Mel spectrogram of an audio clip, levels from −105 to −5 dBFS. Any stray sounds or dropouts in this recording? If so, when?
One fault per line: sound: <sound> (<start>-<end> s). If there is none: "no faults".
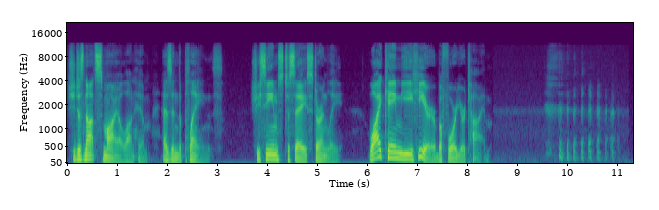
sound: laugh (9.5-11.1 s)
